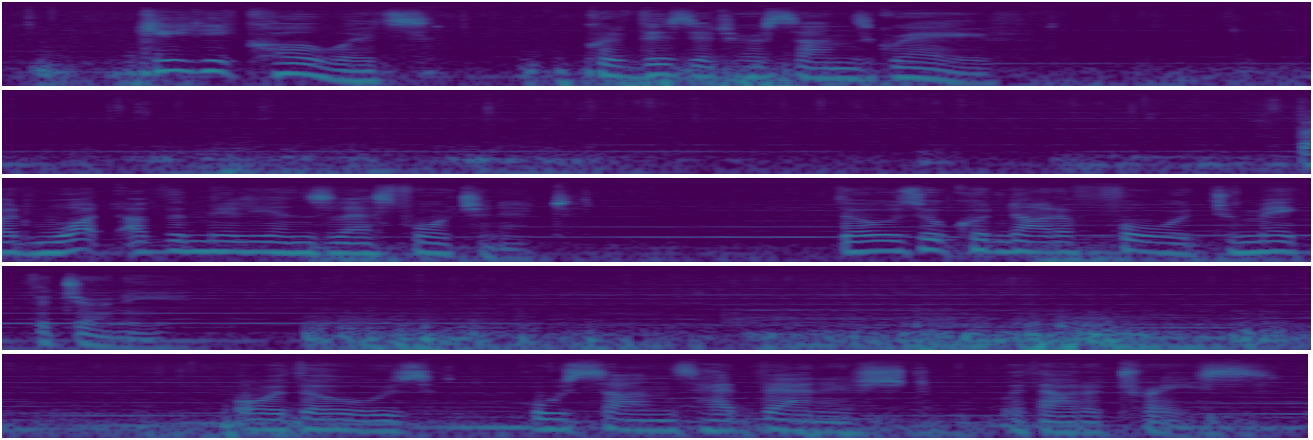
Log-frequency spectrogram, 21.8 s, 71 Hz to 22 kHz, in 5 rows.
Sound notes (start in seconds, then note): 14.0 thunder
